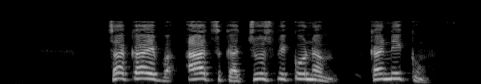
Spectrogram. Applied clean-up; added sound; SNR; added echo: none; none; none; none.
